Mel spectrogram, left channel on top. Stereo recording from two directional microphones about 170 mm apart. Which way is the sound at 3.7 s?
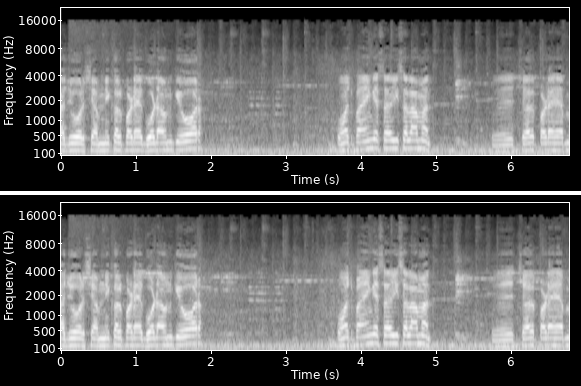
20° right (ahead or behind).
